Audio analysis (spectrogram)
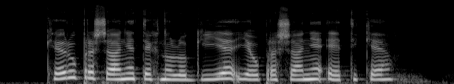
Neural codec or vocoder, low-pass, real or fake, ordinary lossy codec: none; 19.8 kHz; real; none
